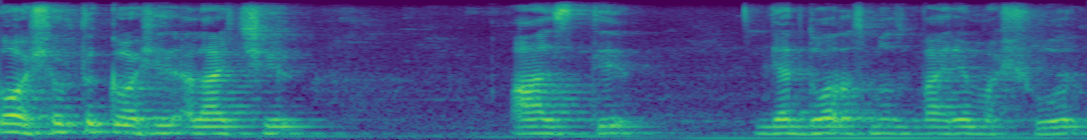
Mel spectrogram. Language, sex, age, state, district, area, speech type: Kashmiri, male, 18-30, Jammu and Kashmir, Pulwama, rural, spontaneous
